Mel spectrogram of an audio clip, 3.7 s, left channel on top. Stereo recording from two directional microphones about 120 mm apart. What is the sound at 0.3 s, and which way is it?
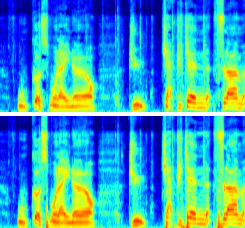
Speech, 35° right (ahead or behind).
